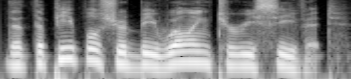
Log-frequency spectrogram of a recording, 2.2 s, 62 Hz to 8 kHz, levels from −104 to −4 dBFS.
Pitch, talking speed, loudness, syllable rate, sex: 150 Hz, 245 wpm, -16 LUFS, 6.6 syllables/s, male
